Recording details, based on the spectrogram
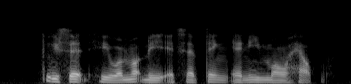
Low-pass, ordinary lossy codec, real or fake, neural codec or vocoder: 5.4 kHz; Opus, 32 kbps; fake; codec, 16 kHz in and 24 kHz out, 0.8 kbps, FocalCodec, streaming, 65536 codes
